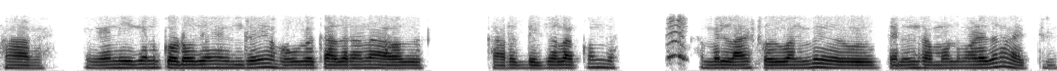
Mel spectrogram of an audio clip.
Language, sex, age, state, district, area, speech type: Kannada, male, 30-45, Karnataka, Belgaum, rural, conversation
